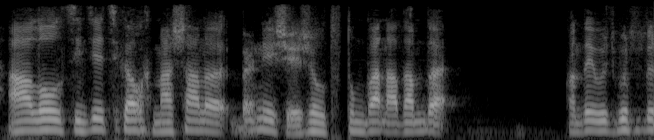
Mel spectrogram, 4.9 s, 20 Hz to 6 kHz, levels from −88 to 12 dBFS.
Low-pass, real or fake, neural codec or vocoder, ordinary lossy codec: 5.4 kHz; fake; codec, 16 kHz, 0.5 kbps, X-Codec, HuBERT features, trained on LibriSpeech; MP3, 48 kbps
